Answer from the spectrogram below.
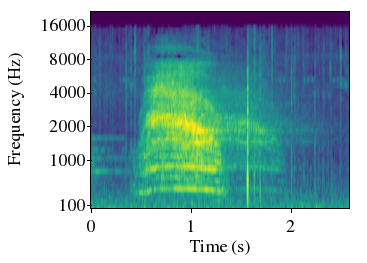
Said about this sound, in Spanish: Recibí un fuerte maullido a cambio.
